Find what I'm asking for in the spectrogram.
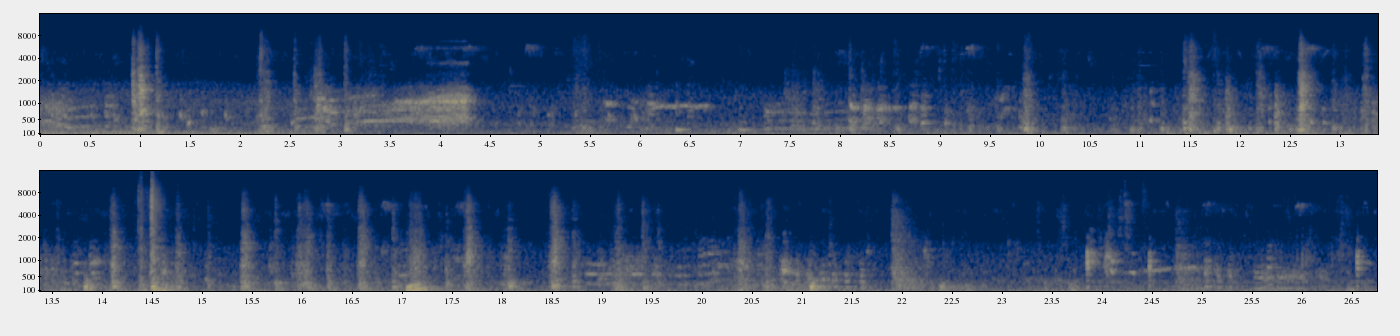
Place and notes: WLD, Maybury State Park chicken coop
MI, USA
